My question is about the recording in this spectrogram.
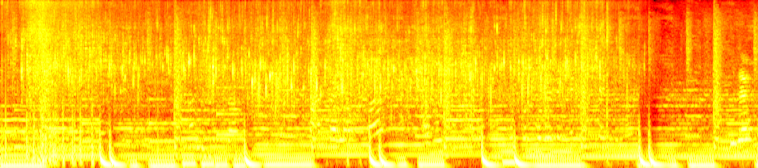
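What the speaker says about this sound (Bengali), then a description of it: "দেখো দেখো তেলটাও গরম হয়ে গেছে এবার আমি যে পেঁয়াজ কুচিগুলো" Chopped onions fry in hot oil with a loud, continuous sizzle and crackle throughout, with no talking.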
